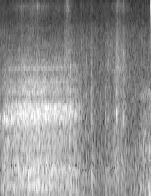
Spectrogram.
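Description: Faint rustle of clear plastic packaging being handled, lasting about a second and then dying away.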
